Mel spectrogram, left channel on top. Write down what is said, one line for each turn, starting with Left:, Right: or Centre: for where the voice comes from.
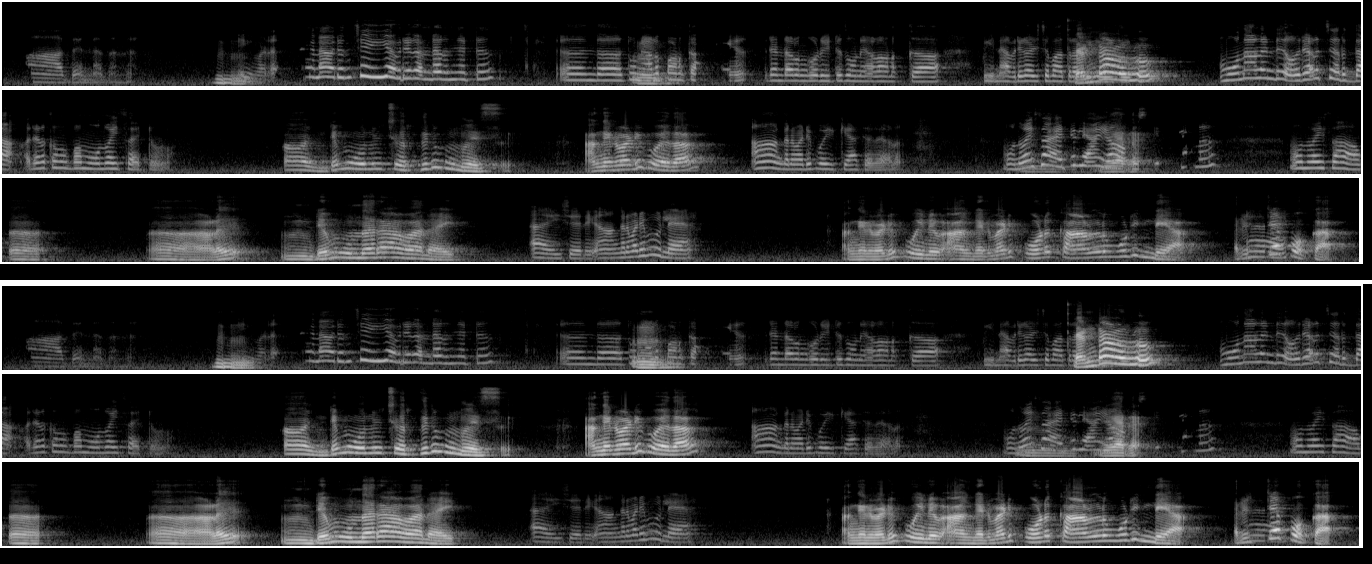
Left: ആ അതന്നെ അതന്നെ
Right: ഉം
Left: ഇവടെ. അങ്ങനെ ഓരോന്ന് ചെയ്യ അവര് കണ്ടറിഞ്ഞിട്ട് എന്താ തുണികള്
Right: ഉം
Left: പോണക്ക. എ രണ്ടാളും കൂടിട്ട് തുണിയള് ഒണക്ക പിന്നെ അവര് കഴിച്ച പാത്രം
Right: രണ്ടാളൊള്ളൂ
Left: അവര് കഴ്കി. മൂന്നാള്ണ്ട് ഒരാൾ ചെറുതാ ഒരാൾക്ക്പ്പ മൂന്ന് വയസ്സായിട്ടൊള്ളൂ.
Right: ആ ഇന്റെ മോന് ചെർതിന് മൂന്ന് വയസ്സ് അംഗൻവാടി പോയതാ.
Left: ആ അംഗനവാടി പോയിരിക്കയാ ചെറിയാള് മൂന്ന്
Right: ഉം
Left: വയസ്സായിട്ടില്ല
Right: ഇനി
Left: ഈഓഗസ്റ്റ്.
Right: വരാൻ
Left: ലോണ്. മൂന്ന് വയസ്സാ.
Right: ആ ആള് ന്റെ മൂന്നരാവാറായി.
Left: അയ് ശെരി ആ അംഗനവാടി പോവൂല്ലേ?
Right: അങ്ങൻവാടി പോയിനും അംഗൻവാടി പോണെകാണലും കൂടി ഇല്ല. ഒരറ്റാ
Left: ഏഹ്
Right: പോക്കാ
